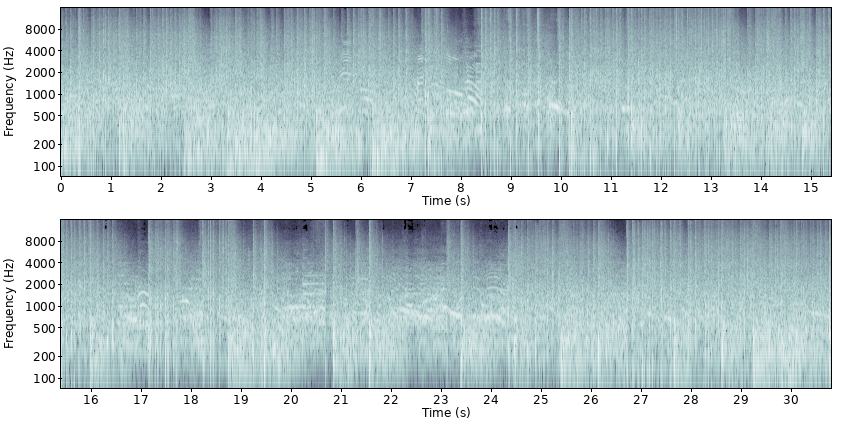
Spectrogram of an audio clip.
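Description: Strings of firecrackers hung overhead exploding in a loud, unbroken rapid crackle of bangs, with no pause for the whole stretch.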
